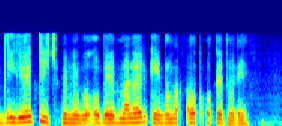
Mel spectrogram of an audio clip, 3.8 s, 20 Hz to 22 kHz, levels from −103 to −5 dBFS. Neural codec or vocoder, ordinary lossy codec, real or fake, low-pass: codec, 16 kHz, 1 kbps, FreqCodec, smaller model; none; fake; 7.2 kHz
